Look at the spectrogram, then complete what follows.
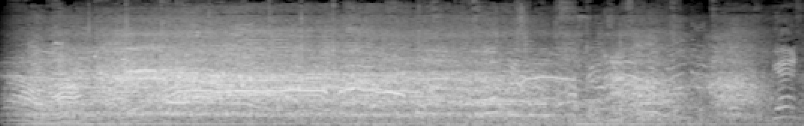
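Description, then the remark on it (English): A large crowd of young voices, students led by a classmate, chants and cheers loudly together outdoors at the steps of the Lincoln Memorial, a sustained roar of shouting with rising whoops that swells, dips briefly, then surges again near the end. “He looks at the black Hebrew Israelites for a moment, and then he leads his classmates in another chant.”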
